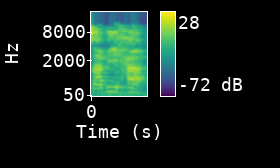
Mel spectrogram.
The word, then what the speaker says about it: সাবিহা: এখন আপনার আপনি বিয়ে করে দিছেন, এখন আপনার স্ত্রী, আপনি যেহেতু এর কাছে থাকেন দেখা সাবিয়া নাম বলছে, উচ্চারণ সুন্দর, হা হবে। ও সাবিহা।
